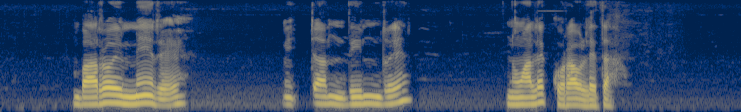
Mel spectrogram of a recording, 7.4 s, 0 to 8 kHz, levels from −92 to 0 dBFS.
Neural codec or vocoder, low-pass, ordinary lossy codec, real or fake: none; none; none; real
